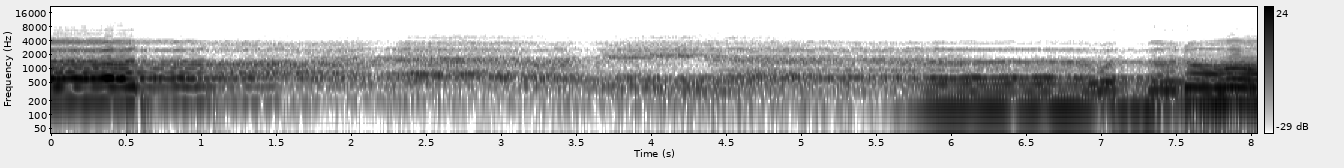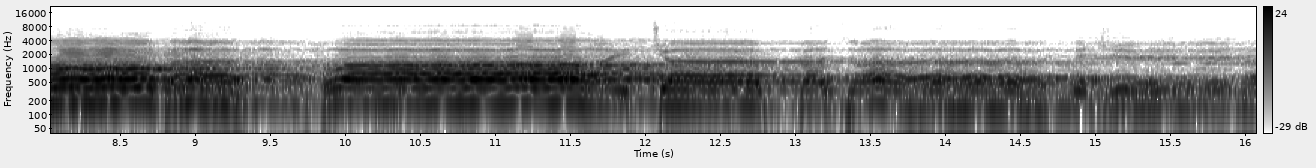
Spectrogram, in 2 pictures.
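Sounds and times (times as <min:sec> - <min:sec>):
man singing over a microphone: 0:00.0 - 0:01.1, 0:05.7 - 0:16.0
crowd of men chanting: 0:00.0 - 0:06.3.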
